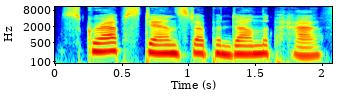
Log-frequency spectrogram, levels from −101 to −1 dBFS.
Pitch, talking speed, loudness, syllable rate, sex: 205 Hz, 200 wpm, -16 LUFS, 4.1 syllables/s, female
